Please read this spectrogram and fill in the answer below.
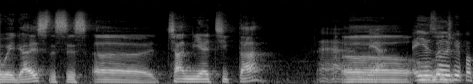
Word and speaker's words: Cania: By the way, guys, this is uh Chanya. Usually people pronounce it Kanye.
